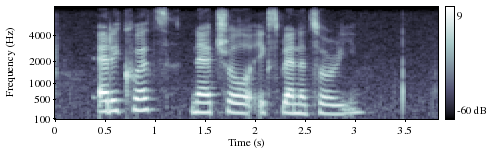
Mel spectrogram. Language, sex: English, female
